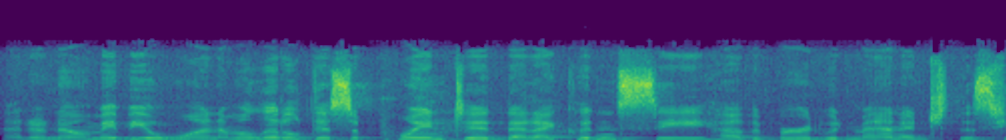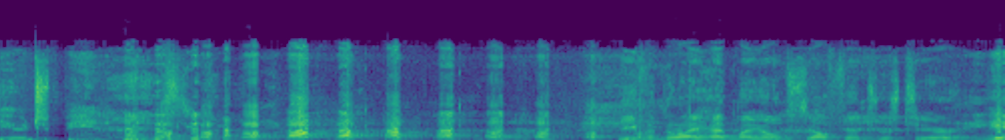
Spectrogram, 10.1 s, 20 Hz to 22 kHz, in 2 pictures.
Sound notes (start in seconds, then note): 5.6 laughing; 5.7 laughs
